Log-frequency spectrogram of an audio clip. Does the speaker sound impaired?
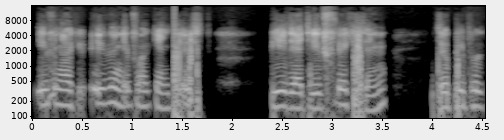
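Yes: spinal muscular atrophy; takes much longer to take effect; not much treatment available at this stage.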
